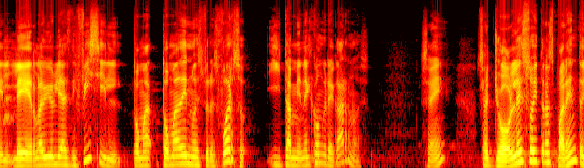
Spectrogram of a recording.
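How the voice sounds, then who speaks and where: A middle-aged man preaching a sermon as pastor, talking conversationally and asking the congregation frequent questions. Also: fairly high pitch.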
